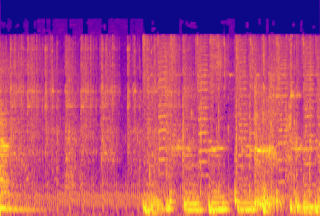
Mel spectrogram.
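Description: Chainsaw slicing into a zombie in the action game Lollipop Chainsaw, a loud buzzing rev with chopping impacts over pulsing music and game effects, repeating in bursts during the second half.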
